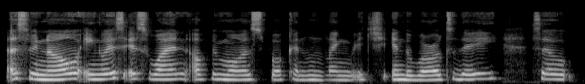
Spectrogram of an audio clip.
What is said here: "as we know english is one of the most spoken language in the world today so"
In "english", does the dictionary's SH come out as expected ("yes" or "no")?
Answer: yes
